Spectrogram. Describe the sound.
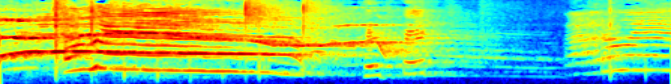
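A group of voices, many sounding like children, shouts a long drawn-out hip hip hooray, three cheers for children who are leaving, over scattered clapping, fades, then launches into another loud cheer.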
